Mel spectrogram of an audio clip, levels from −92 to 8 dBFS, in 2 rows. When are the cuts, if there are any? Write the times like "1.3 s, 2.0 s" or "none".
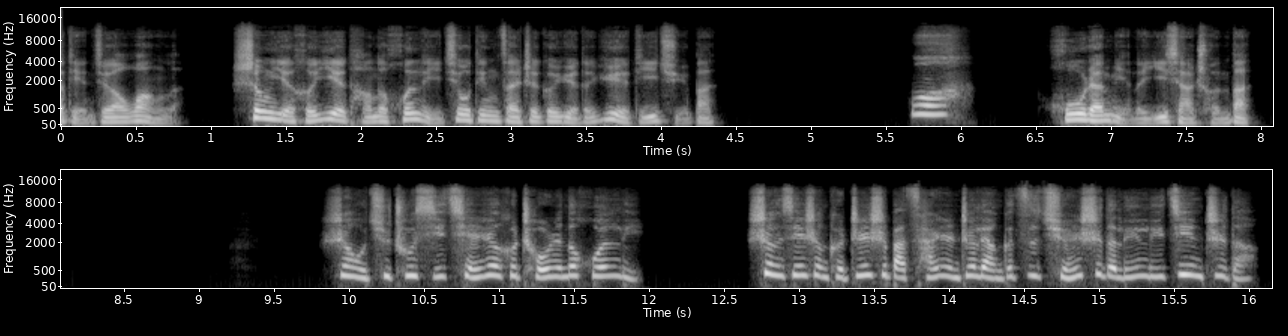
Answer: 6.5 s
